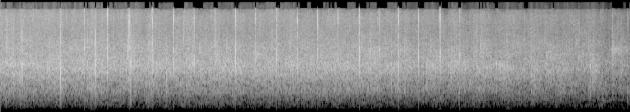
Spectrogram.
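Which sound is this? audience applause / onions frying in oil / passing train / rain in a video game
audience applause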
